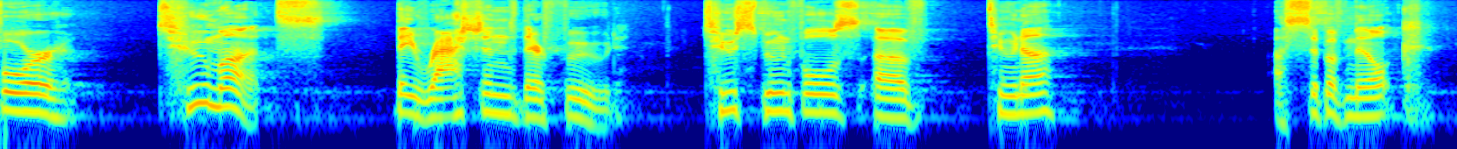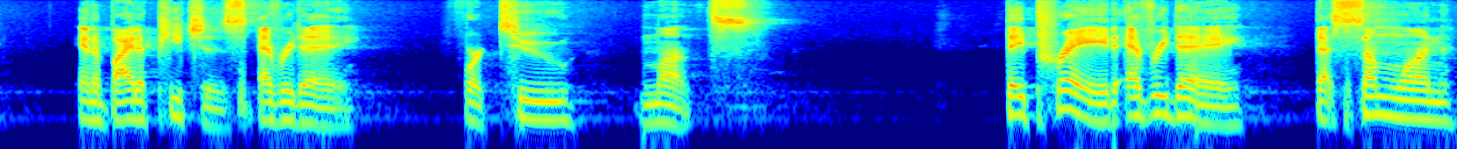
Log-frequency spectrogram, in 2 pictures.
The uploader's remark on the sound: Live from our Celebration Ministry Center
